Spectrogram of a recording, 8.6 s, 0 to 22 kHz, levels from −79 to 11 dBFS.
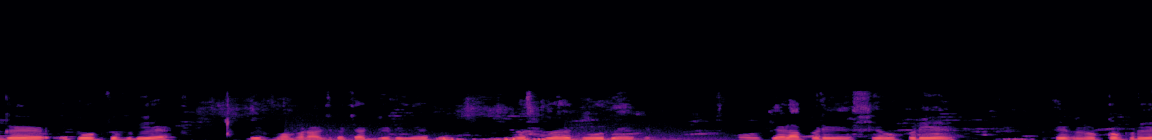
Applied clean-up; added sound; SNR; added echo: none; Boom; 18 dB; none.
